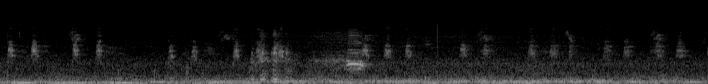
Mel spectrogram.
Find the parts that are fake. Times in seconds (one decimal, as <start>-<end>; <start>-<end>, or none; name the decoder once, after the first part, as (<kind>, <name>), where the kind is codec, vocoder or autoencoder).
none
